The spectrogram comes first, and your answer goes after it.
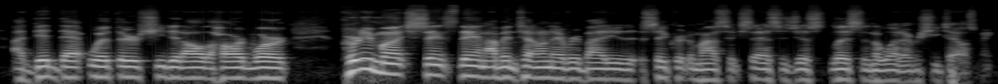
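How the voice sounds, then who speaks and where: Over a quiet background, a man with a Southern US accent talks at a fairly quick pace, his medium-pitched voice showing ordinary pitch variation. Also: big swings in loudness. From US South, small town north of Atlanta, Georgia. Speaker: real estate auctioneer. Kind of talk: tribute speech on livestream. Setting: livestream. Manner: halting.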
